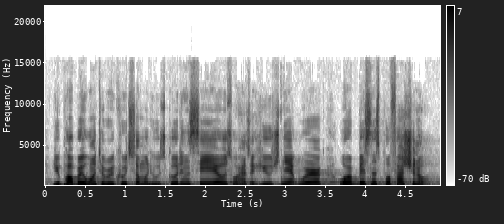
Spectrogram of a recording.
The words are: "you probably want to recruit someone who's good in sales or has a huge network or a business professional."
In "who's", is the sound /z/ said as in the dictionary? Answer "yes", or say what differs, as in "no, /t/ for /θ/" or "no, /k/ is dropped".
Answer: yes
